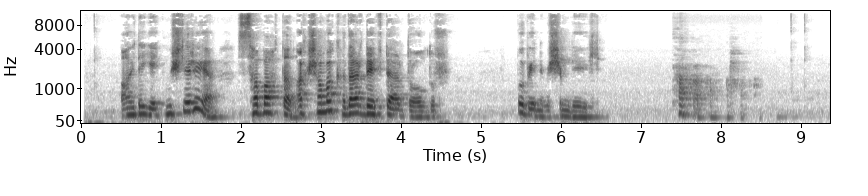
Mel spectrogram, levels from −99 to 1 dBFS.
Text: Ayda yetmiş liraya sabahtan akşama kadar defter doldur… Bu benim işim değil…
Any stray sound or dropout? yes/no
yes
